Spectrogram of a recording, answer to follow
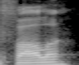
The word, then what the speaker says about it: Fallah: and everything this is a fala is that how you say your last name follow yeah we hate pronouncing people's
